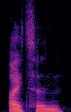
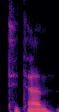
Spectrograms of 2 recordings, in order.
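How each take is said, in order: First: The name is said with an English pronunciation. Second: The name is said with a Polish pronunciation.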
